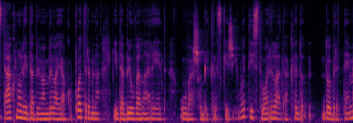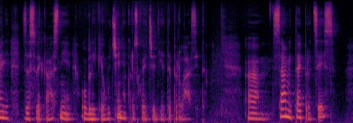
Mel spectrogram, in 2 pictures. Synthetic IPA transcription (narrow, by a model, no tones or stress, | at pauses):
st̪aknulid̪abiʋambiːlˠajaːko̞po̞t̪ɾe̞bnaid̪abiuʋe̞laɾeːd̪ | uʋaʃo̞biːt̪e̞ʎʲskiʒiʋo̞t̪ist̪ʋo̞ɾilˠad̪akle̞ | d̪o̞bɾe̞t̪e̞meʎezasʋe̞̰kasnije̞oblikʰe̞ut͡ɕe̞ɲakɾo̞sko̞̰je̞t͡ɕed̪je̞t̪e̞pɾo̞̰lˠaːz̥i̥t̪ | saːmit̪aːjpɾo̞t̪ses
